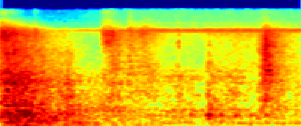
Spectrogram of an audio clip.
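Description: A door knocks at the start, then a rush of noise fades over about half a second, leaving quiet room noise.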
